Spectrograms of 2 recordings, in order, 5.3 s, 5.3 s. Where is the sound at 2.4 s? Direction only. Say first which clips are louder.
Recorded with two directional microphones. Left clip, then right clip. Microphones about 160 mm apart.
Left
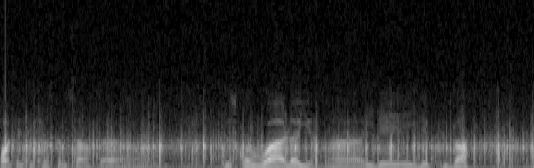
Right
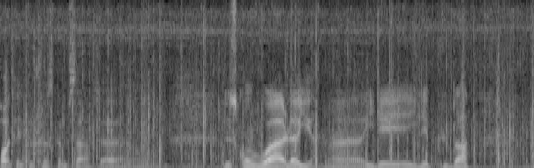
Left 2 dB; 20° right (ahead or behind).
